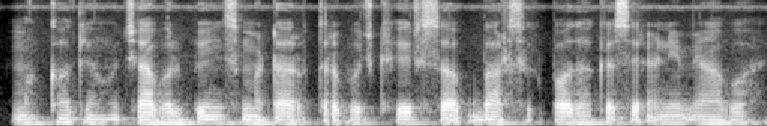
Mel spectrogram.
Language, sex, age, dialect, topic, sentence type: Magahi, male, 18-24, Southern, agriculture, statement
